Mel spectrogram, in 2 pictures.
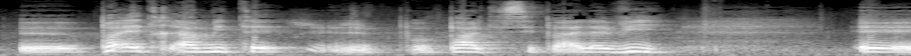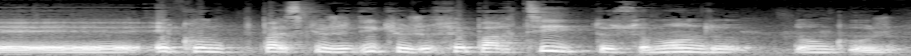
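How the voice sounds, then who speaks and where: A middle-aged Turkish novelist, appearing as a guest, recounts her own story off the cuff in a Turkish accent. She is reflective and halting, searching for words and repeating phrases for emphasis, in a creaky, dark, mid-range voice.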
